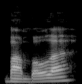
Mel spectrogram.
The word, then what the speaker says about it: Bambola: today's expert and Talia forgive me if I say your last name wrong is it bombola okay beautiful so super excited to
